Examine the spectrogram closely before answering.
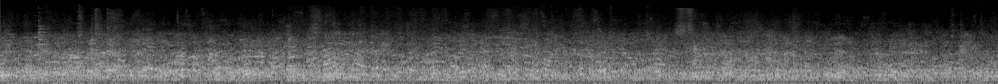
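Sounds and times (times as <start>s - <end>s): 
cocktail party crowd chatter: 0.0s - 9.9s.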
